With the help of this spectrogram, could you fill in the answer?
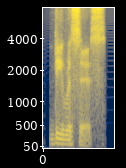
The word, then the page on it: dieresis: British English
